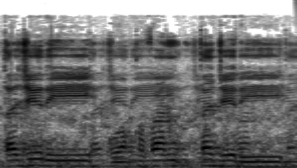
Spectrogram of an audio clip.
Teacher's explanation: ساکن حرف ایک مرتبہ اپنے سے پہلے اور متحرک ہونے سے مل کر پڑھا جاتا ہے. جیم حروف قلقلہ میں سے ہیں، پہلے سے ساکن ہے، اس پر قلقلہ کیا. · را کے نیچے زیر ہے، را کو باریک پڑھیں گے. جیم ساکن ہے.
